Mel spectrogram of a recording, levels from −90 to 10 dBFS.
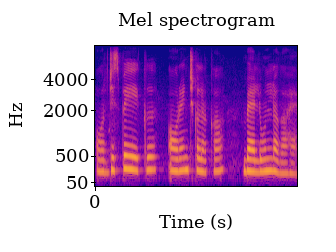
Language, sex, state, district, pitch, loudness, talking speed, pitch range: Hindi, female, Himachal Pradesh, Shimla, 225 Hz, -17 LUFS, 150 wpm, 215-240 Hz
